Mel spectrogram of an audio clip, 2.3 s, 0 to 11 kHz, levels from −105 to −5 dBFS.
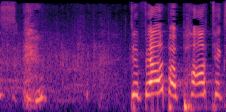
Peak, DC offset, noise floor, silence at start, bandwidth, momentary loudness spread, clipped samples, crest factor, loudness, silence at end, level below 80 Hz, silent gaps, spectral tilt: -6 dBFS; under 0.1%; -54 dBFS; 0 s; 11 kHz; 16 LU; under 0.1%; 22 dB; -25 LUFS; 0.05 s; -52 dBFS; none; -4 dB/octave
